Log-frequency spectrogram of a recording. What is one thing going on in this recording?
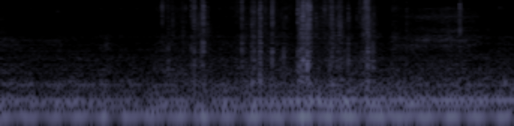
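Fabric rustles as it is handled and set down.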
